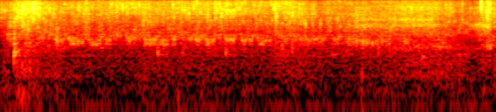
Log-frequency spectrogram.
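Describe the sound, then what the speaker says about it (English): Tap water runs steadily into a kitchen sink while a hand is rinsed under it, a close, continuous hiss and splash with slight shifts as the hand moves. "Just going to rinse my other hand off."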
